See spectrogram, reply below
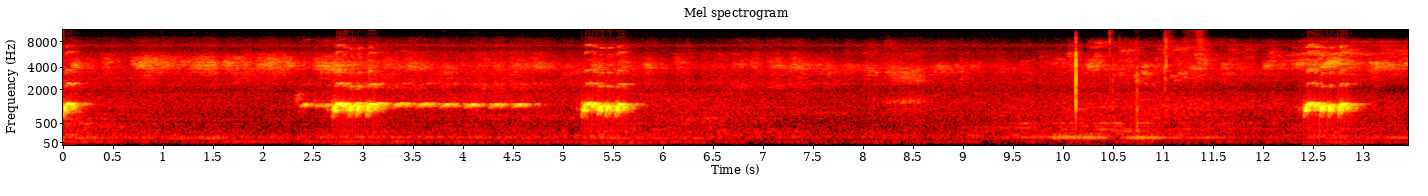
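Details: Zebra dove from the Borneo wild delivering a longer trilled phrase trailing into a sustained steady note, then short rolling bursts separated by long pauses, with a faint click and low hum between.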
